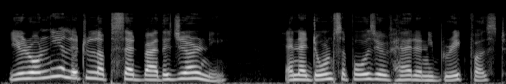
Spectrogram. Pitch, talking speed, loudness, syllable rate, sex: 235 Hz, 190 wpm, -17 LUFS, 5.9 syllables/s, female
